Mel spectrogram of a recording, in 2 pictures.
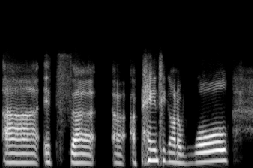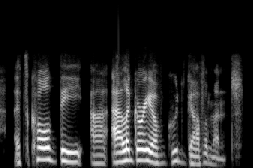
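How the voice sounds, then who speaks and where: A woman's voice: fairly low pitch, unhurried, dry recording, dull audio. A middle-aged Australian woman giving an academic webinar lecture in a conversational, explanatory way, with hedging asides. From Australia, raised in Hong Kong. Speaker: law professor, guest lecturer.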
